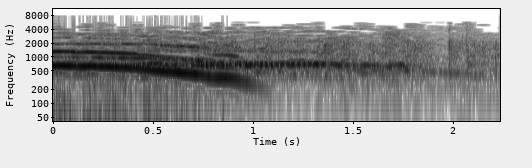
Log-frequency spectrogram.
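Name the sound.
audience cheering and applauding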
